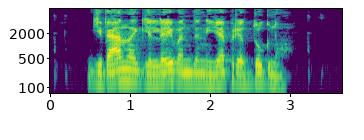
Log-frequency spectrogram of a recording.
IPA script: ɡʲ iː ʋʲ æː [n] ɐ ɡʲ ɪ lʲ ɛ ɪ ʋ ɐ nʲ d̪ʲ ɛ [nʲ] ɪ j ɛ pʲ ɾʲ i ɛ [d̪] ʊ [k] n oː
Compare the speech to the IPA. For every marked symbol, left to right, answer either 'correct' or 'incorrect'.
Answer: correct, correct, correct, incorrect

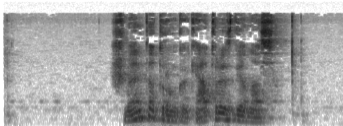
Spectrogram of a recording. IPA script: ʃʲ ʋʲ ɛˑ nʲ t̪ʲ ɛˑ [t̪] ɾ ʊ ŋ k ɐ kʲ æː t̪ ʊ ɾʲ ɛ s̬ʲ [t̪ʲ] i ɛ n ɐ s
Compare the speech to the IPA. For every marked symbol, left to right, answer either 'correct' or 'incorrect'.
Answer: correct, incorrect

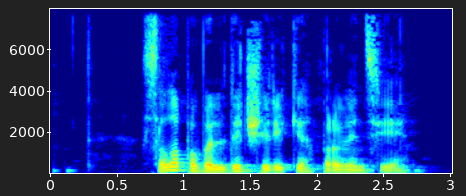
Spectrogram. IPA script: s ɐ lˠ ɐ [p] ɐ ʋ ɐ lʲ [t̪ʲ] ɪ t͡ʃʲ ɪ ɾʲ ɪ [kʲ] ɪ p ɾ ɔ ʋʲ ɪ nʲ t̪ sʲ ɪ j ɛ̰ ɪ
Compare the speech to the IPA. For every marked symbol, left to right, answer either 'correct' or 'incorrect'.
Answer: correct, incorrect, correct

